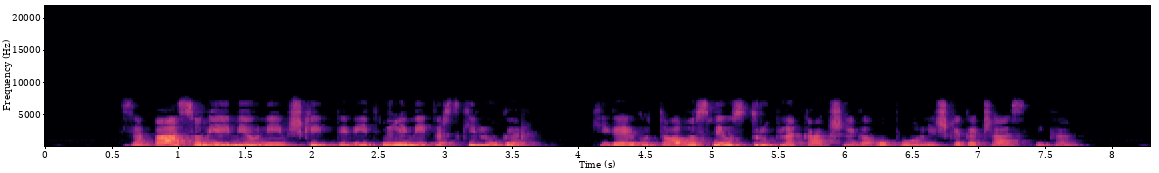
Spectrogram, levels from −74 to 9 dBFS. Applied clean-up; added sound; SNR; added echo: none; none; none; none.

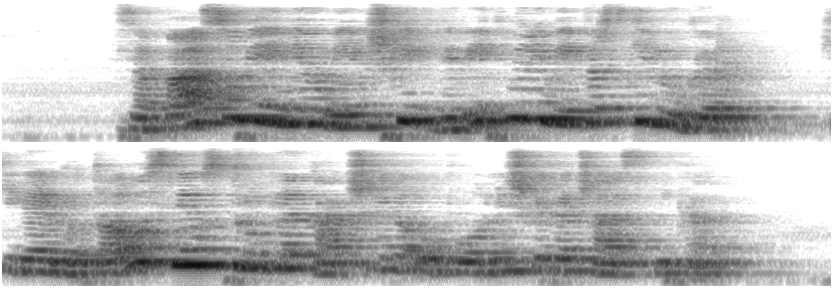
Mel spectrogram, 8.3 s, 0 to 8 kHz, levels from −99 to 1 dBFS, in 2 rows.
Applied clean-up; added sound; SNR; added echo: none; none; none; reverberation time 0.6 s.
